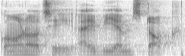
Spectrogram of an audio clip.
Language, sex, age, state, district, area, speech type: Odia, male, 45-60, Odisha, Kandhamal, rural, read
